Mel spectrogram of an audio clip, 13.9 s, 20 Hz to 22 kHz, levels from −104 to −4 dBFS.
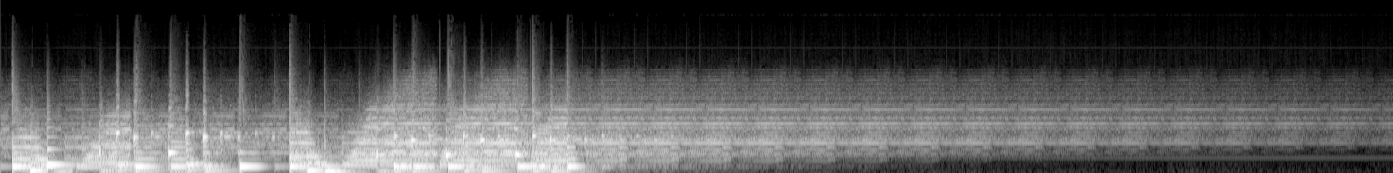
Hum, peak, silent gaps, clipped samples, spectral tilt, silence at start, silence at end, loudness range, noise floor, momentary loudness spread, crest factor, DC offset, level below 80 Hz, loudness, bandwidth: none; 0 dBFS; none; under 0.1%; -10.5 dB/octave; 0 s; 4.6 s; 21 LU; -51 dBFS; 22 LU; 14 dB; under 0.1%; -22 dBFS; -12 LUFS; 4.8 kHz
